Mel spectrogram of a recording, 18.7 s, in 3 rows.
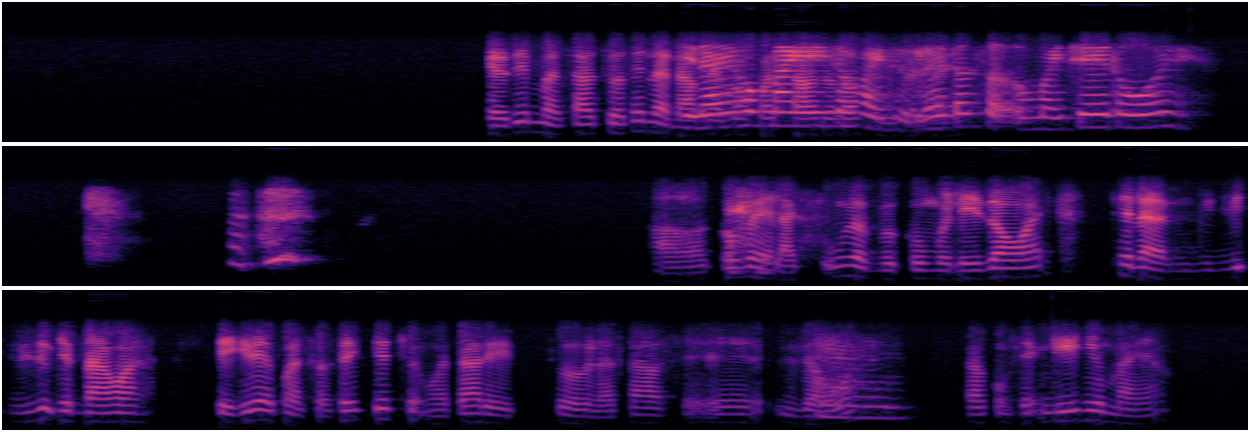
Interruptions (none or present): present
